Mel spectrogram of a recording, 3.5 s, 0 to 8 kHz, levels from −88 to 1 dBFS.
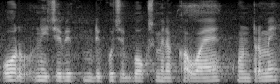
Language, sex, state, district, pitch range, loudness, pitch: Hindi, male, Uttar Pradesh, Shamli, 120-130 Hz, -19 LUFS, 130 Hz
